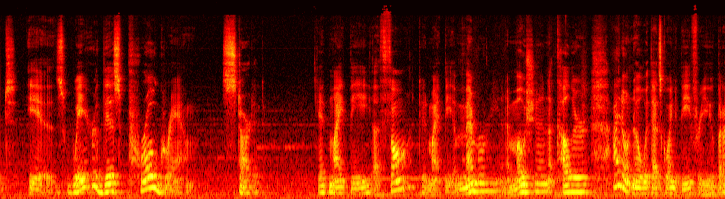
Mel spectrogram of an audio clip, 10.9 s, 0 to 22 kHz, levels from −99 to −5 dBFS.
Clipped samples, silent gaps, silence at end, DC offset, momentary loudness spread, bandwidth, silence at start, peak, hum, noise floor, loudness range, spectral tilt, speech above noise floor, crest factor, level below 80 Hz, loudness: under 0.1%; none; 0 s; under 0.1%; 11 LU; 16 kHz; 0 s; -14 dBFS; none; -53 dBFS; 4 LU; -5.5 dB/octave; 22 dB; 18 dB; -56 dBFS; -32 LUFS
